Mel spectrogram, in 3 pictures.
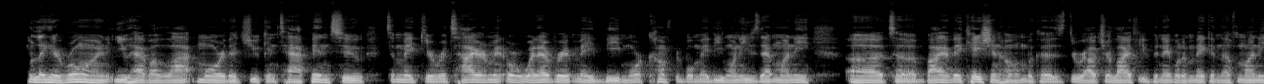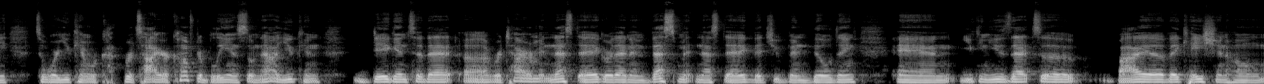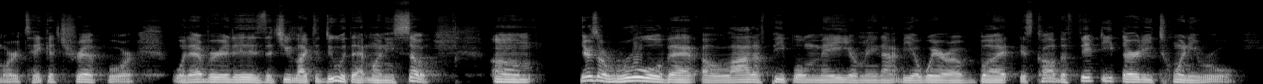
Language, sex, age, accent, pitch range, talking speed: English, male, 20-39, American, 100-120 Hz, 200 wpm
